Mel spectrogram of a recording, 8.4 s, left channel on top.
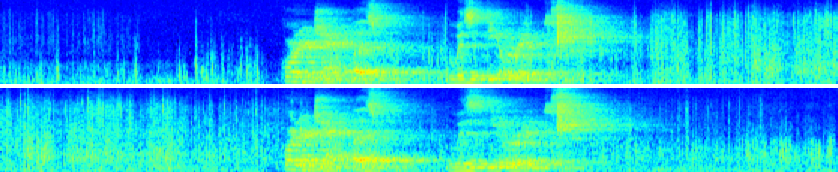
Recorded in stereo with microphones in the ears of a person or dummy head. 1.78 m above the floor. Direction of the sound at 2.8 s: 15° right (ahead or behind).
